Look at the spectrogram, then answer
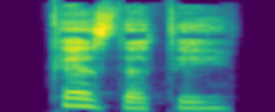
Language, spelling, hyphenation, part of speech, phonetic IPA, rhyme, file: Hungarian, kezdeti, kez‧de‧ti, adjective, [ˈkɛzdɛti], -ti, Hu-kezdeti.ogg
- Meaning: of the beginning, early, initial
